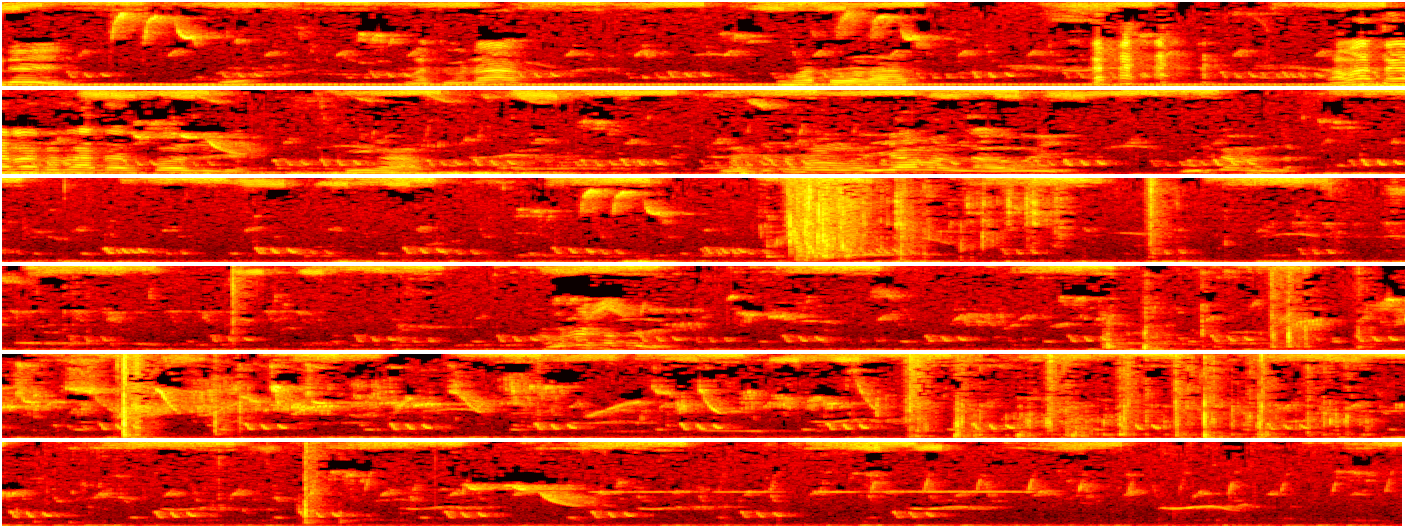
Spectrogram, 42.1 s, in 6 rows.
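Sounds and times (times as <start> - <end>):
sharp knocks or splashes: 17.8 - 20.0, 26.5 - 29.3, 32.5 - 35.2.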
